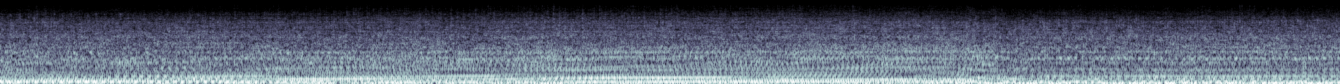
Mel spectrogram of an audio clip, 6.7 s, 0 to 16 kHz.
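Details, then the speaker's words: Healthy 5.0 turbo-swapped Ford Ranger after a new wiring harness was fitted: deep, strong V8 pulls hard under load with rising revs and a clean shift, no misfire or stumble; running better than ever. "It sounds like it's doing fantastic. Maybe you got this thing all figured out, got a new harness on it. Running a lot better than it ever has."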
